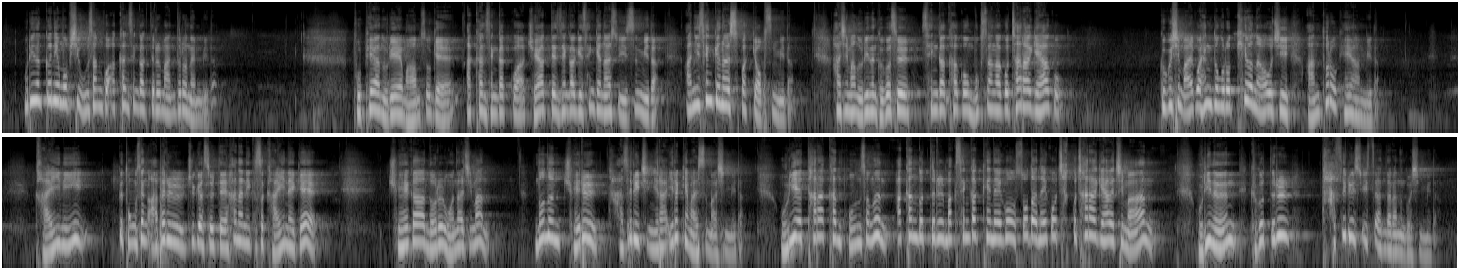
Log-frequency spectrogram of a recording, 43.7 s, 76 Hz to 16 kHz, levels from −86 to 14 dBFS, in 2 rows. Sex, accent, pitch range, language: male, native, 175-235 Hz, Korean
